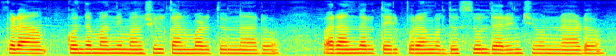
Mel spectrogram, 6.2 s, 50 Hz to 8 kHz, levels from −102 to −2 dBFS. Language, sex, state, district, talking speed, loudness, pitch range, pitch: Telugu, female, Telangana, Mahabubabad, 95 wpm, -17 LUFS, 195-205 Hz, 200 Hz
